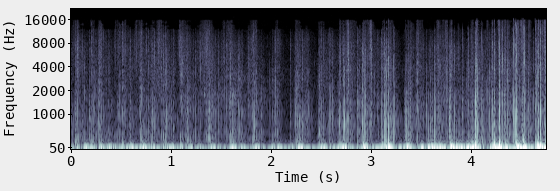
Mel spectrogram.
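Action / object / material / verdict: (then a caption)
scrape / flexible corrugated plastic tube / plastic / none. Fingertips squeeze and pop the ribs of a long, hollow, bent yellow corrugated plastic tube, a flexible ribbed tube. The result is a rapid, uneven stream of short, dull, low-pitched pops and clicks with almost no ring. The popping grows louder and more forceful toward the end.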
